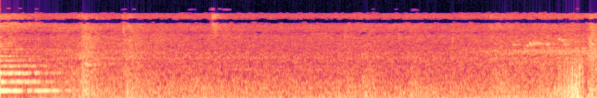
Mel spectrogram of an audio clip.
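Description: A train pulls into the station with a rising roar.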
